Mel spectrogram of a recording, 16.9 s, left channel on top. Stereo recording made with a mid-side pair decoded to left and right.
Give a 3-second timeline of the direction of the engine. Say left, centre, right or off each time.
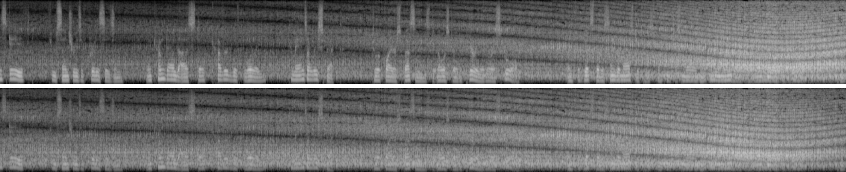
right, right, right, right, right, left.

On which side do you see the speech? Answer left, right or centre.
left.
